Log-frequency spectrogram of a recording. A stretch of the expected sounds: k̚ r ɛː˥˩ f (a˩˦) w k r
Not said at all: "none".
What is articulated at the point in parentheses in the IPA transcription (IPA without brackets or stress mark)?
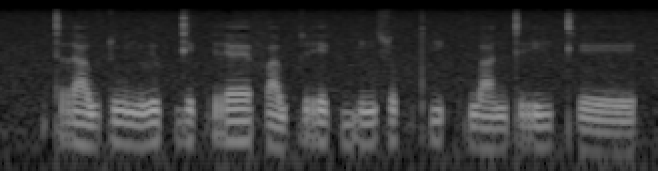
a˨˩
